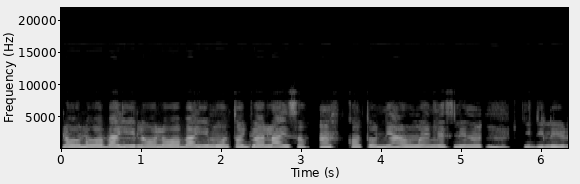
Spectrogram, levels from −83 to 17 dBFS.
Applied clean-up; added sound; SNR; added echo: none; none; none; none.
